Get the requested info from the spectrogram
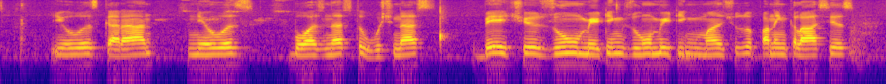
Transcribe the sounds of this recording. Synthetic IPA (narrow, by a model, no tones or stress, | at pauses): jiwuzkɐɾaːnː | iwuz | boːznɐst̪ɨwut͡ʃʰnɐs | beːt͡ʃʰizũːmmiːʈiŋɡzũːmmiːʈiŋɡmɐnt͡ʃʰuzɨpɐniŋklaːsiz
